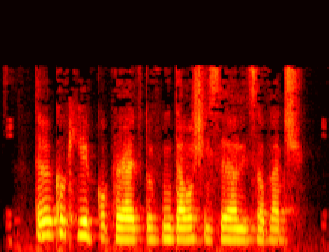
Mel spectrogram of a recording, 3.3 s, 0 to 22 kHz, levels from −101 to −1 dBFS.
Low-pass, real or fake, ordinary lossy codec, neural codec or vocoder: 10.8 kHz; fake; MP3, 32 kbps; codec, 24 kHz, 0.9 kbps, WavTokenizer, medium music audio release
